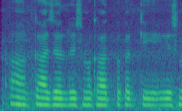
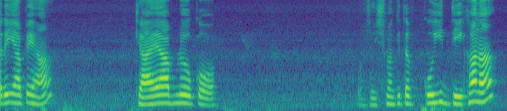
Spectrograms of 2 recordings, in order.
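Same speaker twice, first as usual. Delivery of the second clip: loud, higher accusing voice; confronting Kajal; 4 semitones higher, 12 dB louder than usual. Acted. Kajal threatening the teachers, loud and high. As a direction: threaten and question everyone hard.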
